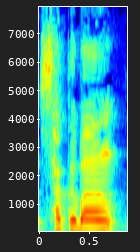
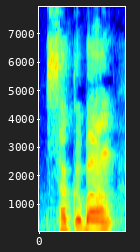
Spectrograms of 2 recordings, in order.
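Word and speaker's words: 昨晩: 발음은 사그방. 사그방.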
